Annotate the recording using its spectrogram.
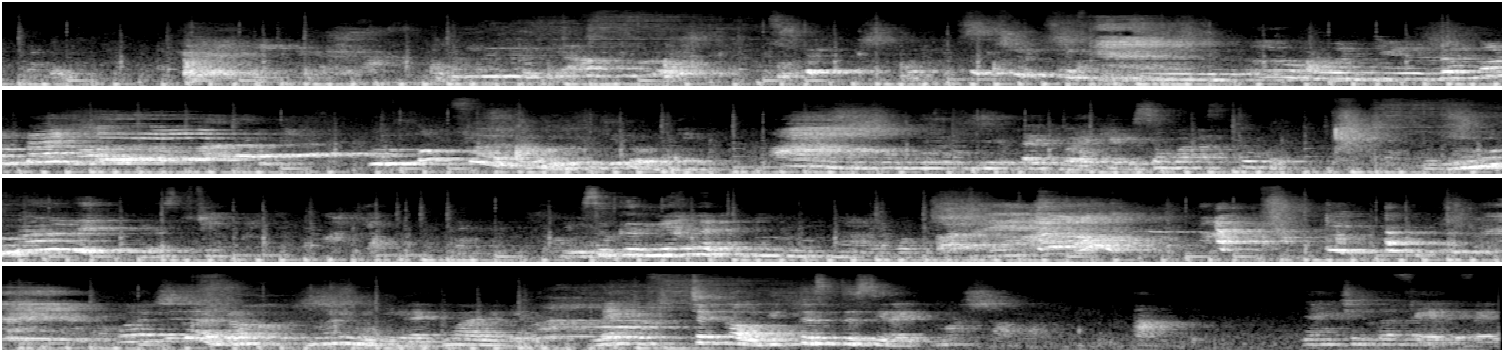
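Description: Women talk and greet each other with animation nearby.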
